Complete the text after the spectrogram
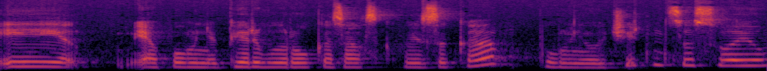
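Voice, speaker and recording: Pitch varies in an ordinary way as a woman talks fairly quickly. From Kazakhstan, rural village. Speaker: Kazakh language teacher and social media creator; Kazakh language teacher, social media creator. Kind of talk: interview. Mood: warm, reminiscing. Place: home room. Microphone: lapel.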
